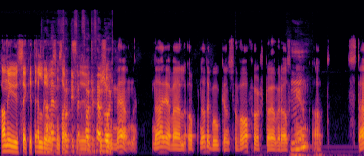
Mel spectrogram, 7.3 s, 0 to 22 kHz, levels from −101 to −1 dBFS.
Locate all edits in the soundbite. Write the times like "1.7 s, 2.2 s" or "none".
2.2 s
